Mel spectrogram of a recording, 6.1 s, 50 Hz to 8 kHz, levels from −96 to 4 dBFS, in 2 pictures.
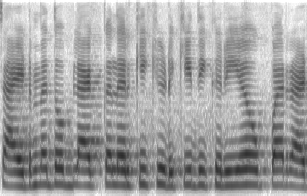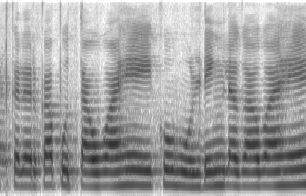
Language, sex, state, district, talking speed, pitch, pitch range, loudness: Hindi, female, Bihar, Darbhanga, 215 wpm, 220 Hz, 210-225 Hz, -21 LUFS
